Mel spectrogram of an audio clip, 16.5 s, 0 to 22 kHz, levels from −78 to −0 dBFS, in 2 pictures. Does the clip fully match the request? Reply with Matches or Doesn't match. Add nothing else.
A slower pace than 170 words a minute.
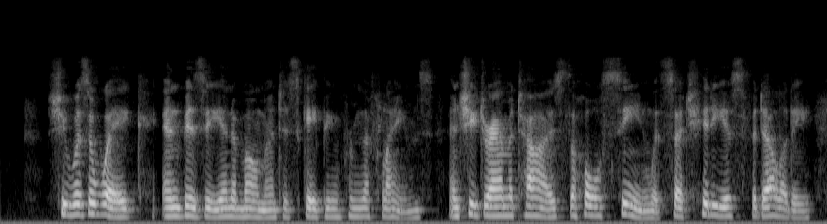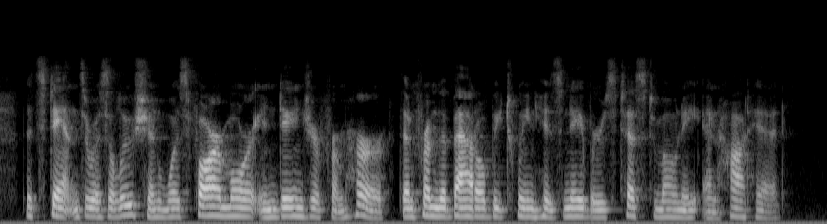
Matches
